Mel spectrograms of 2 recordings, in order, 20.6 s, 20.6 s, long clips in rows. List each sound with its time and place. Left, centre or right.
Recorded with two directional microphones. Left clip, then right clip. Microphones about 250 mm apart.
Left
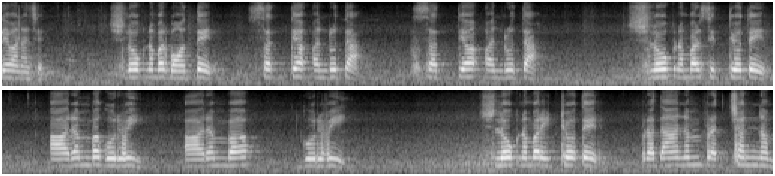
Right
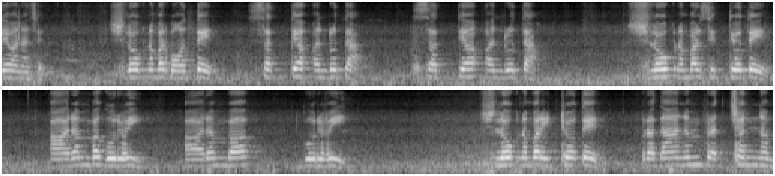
0.0 s a woman's voice: left
8.3 s a woman's voice: left
16.6 s a woman's voice: left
